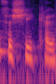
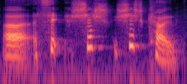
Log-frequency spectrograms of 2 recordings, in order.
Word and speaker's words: sashiko: have to keep saying sashiko now shishko why aren't you pronouncing the eye in the middle okay well she she's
